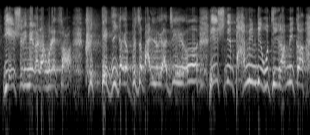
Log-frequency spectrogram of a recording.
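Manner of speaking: hammed-up complaining; mock blaming. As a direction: act out an indignant quarrel, scolding a companion. Acts out disciples blaming each other.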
